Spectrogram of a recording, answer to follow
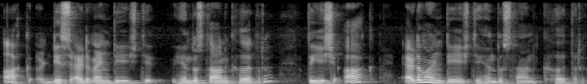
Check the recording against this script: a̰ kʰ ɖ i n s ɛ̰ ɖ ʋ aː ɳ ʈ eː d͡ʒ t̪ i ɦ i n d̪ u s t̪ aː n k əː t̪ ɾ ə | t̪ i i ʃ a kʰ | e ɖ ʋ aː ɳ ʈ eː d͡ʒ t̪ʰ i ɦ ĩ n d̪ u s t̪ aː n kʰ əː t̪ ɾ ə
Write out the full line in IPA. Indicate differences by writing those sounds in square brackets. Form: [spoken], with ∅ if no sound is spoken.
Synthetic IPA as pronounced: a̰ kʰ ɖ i [∅] s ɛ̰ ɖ ʋ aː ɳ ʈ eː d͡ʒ t̪ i ɦ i n d̪ u s t̪ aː n [kʰ] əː t̪ ɾ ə | t̪ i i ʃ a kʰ | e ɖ ʋ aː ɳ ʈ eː d͡ʒ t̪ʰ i ɦ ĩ n d̪ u s t̪ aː n kʰ əː t̪ ɾ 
